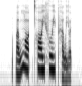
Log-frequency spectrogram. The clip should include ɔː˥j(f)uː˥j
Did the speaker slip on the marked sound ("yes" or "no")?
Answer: no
